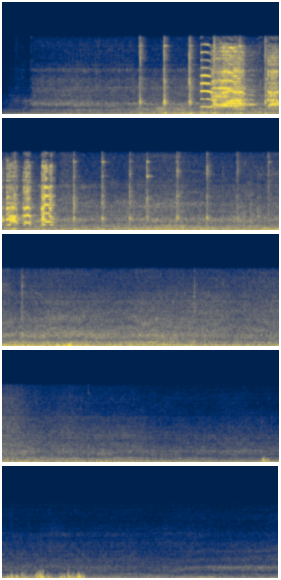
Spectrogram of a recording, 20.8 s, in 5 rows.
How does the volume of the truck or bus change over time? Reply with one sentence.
The loudness of the truck or bus goes up, then down.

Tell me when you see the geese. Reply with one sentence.
You can hear the geese from 3.0 to 5.0 s and from 16.4 to 17.9 s.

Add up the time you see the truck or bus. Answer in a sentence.
You can hear the truck or bus for 21 seconds altogether.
